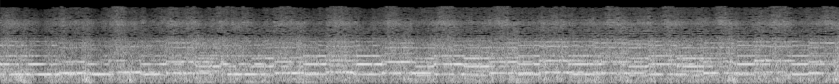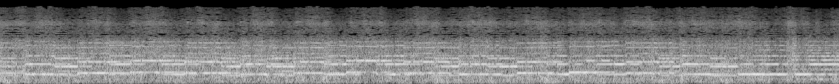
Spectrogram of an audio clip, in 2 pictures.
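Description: Indian tasa party drum ensemble playing loud, fast, continuous tasha and dhol drumming with a steady metallic cymbal shimmer. A loud held melodic line runs over the drums, its notes stepping between pitches.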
